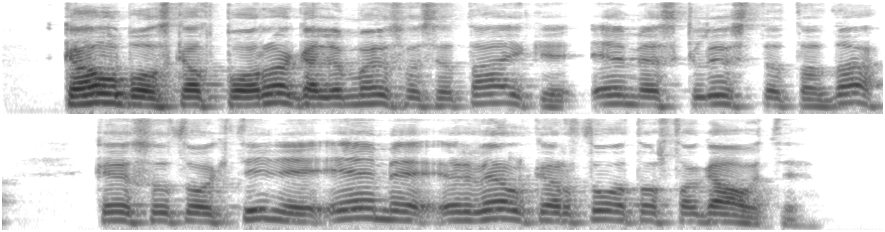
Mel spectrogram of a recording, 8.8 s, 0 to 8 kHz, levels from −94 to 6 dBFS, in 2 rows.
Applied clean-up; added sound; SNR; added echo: none; none; none; none.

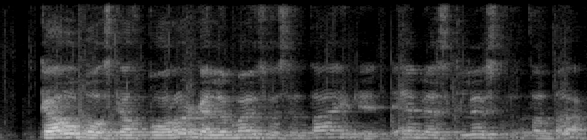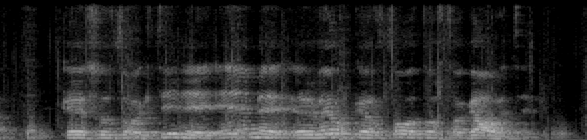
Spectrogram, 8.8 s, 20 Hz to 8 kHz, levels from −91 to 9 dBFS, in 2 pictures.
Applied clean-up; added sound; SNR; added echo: neural separator model SepFormer DNS4.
